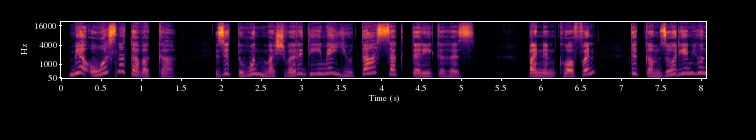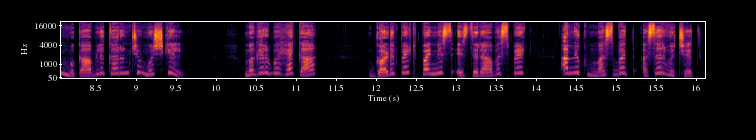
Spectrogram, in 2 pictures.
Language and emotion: Kashmiri, surprised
